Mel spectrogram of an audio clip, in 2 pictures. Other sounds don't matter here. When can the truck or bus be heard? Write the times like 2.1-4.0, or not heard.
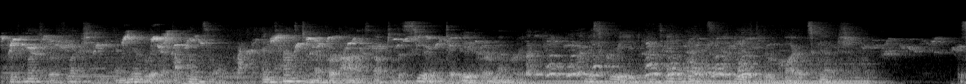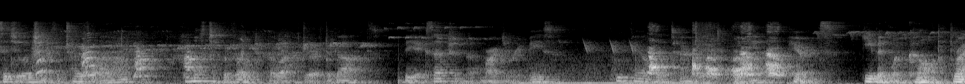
0.0-8.8.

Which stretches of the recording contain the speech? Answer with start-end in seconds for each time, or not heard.
0.0-8.6, 9.5-19.2.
